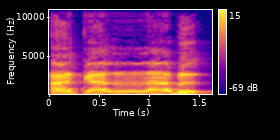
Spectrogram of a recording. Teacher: ذال پڑھنا ہے، اکز کی آواز نہیں دیں گے. اکذب، با حروف کلکلا سے ہے اور ساکن ہے، تو یہاں پر ہم نے کلکلا صغرا کرتے ہوئے آواز دینی ہے.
